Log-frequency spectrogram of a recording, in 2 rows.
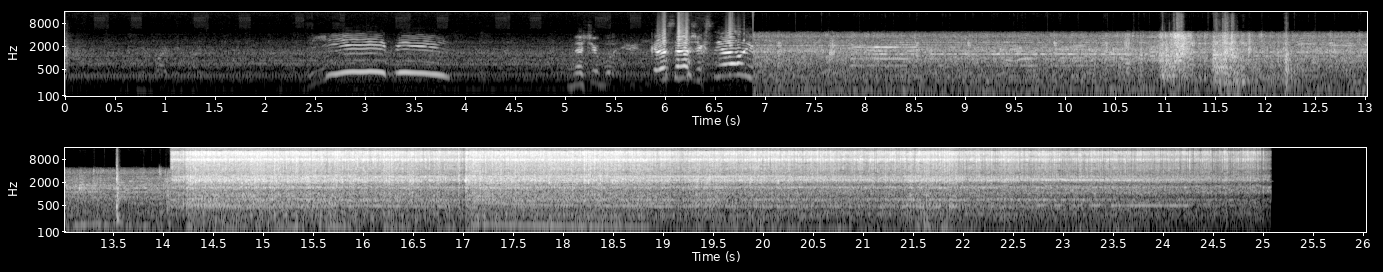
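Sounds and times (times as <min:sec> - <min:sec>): traffic noise: 0:00.0 - 0:25.1
motorcycle engine running: 0:12.0 - 0:25.1.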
